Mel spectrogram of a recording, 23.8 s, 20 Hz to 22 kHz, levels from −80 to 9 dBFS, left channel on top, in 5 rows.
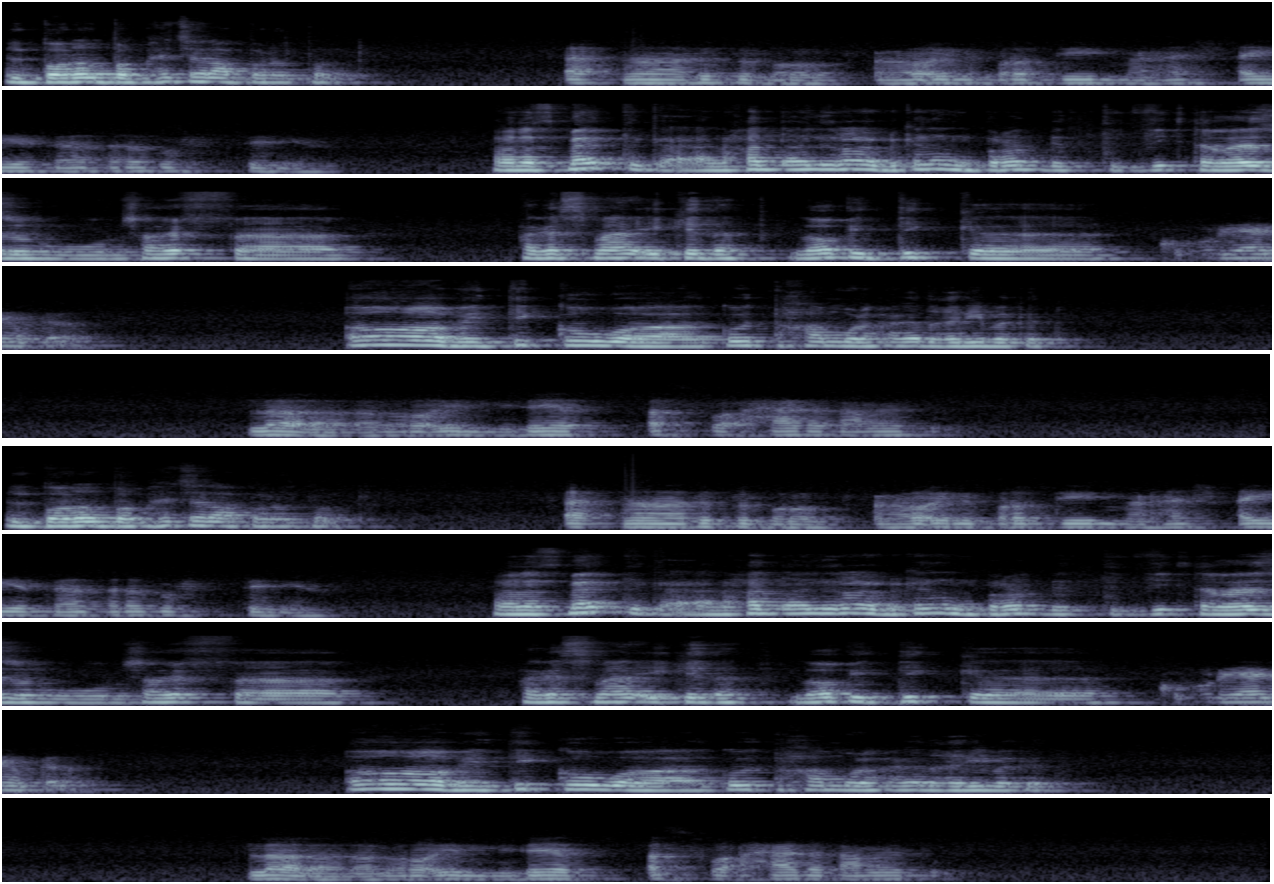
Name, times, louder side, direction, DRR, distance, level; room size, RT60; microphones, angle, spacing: voice 1, 0.0-1.3 6.6-10.8 11.5-13.7 15.6-18.2, left 1 dB, 30° left, 3 dB, 1.2 m, -20 dB
voice 2, 2.1-5.9 13.9-14.6 20.0-21.2 21.5-22.6, right 1 dB, 40° right, 2 dB, 1.8 m, -28 dB
9.1 x 3.7 x 4.8 m, 0.35 s
head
